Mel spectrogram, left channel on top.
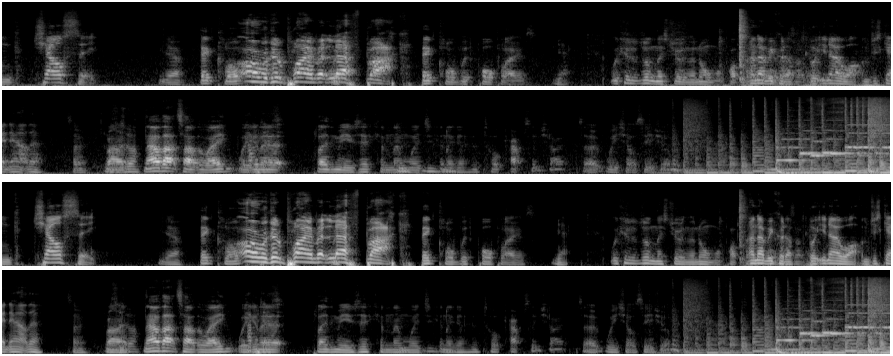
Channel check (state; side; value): normal; both; correlation 0.74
